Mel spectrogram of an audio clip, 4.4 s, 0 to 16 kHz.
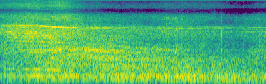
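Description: Electric motor and propeller of a radio-controlled trainer airplane (a 2830-size, 1000 KV brushless motor) passing close by: a whine that drops slightly in pitch, loudest about a second in, then slowly fading as the plane moves away.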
